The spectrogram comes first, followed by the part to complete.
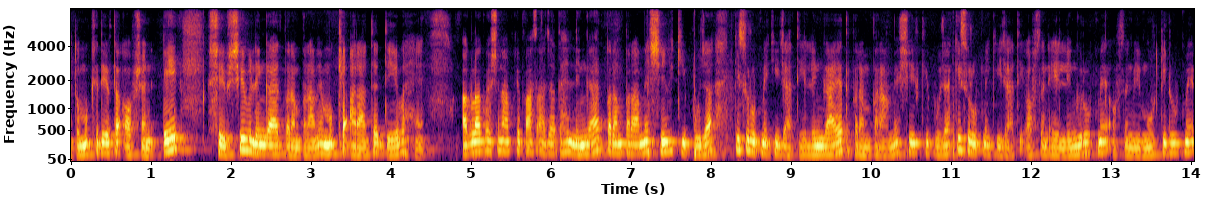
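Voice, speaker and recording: A man's voice: mid-range voice, mellow. A man teaching a history lesson, reading multiple-choice questions and options aloud and then explaining each answer, often repeating key points and mixing in English words. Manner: mixes in English words and phrases. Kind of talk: exam question walkthrough.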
